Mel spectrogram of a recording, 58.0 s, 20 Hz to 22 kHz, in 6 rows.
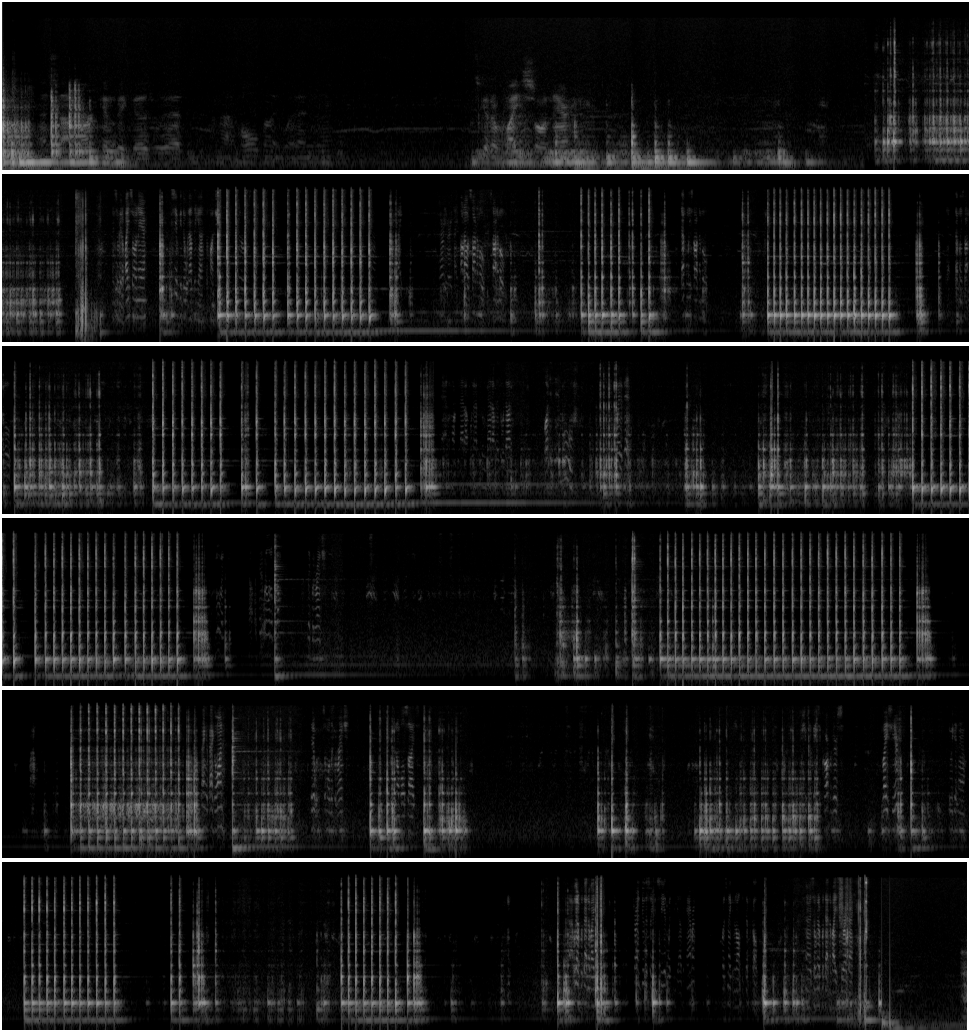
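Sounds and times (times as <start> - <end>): iron ringing: 11.8 - 16.5, 17.1 - 33.2.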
